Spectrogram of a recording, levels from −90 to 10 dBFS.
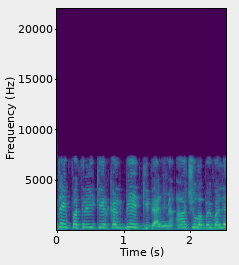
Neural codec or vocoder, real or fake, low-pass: none; real; 7.2 kHz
